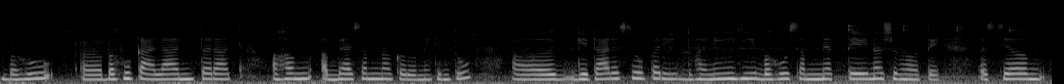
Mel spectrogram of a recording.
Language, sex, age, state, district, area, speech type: Sanskrit, female, 18-30, Maharashtra, Wardha, urban, spontaneous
